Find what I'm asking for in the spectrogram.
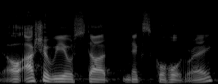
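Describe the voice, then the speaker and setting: A man's voice: medium pitch, expressive, fairly quick, vocal fry, a bit bright. A man from a foundation giving unprepared remarks at a conference, hesitant, with many fillers and restarts. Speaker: foundation staff member. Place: large conference hall.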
